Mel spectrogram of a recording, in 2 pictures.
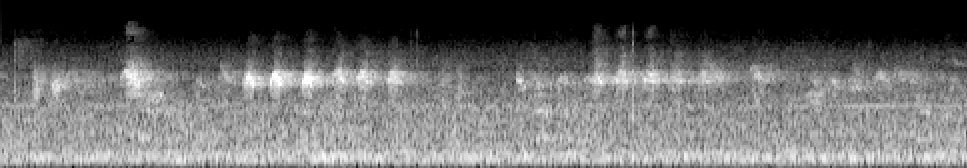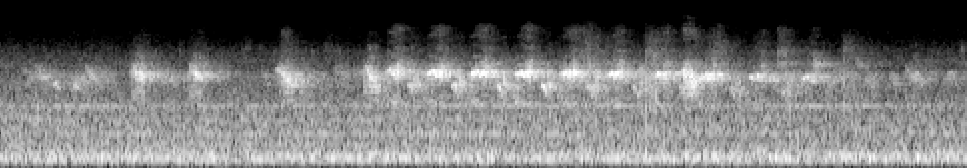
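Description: Small birds chirping: scattered short, high chirps and quick runs of repeated notes, busiest in the second half, over a steady low background hum.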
